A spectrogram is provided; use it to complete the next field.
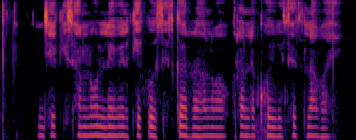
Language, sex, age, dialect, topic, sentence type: Magahi, female, 18-24, Central/Standard, agriculture, statement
